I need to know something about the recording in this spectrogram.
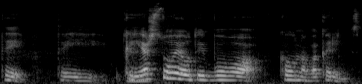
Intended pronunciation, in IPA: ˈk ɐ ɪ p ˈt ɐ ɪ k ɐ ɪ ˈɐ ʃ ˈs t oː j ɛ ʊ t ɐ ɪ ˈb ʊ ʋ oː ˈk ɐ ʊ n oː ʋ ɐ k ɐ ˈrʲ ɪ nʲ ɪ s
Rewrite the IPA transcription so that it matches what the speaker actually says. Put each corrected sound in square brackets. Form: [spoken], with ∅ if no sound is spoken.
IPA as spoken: [ˈt] ɐ ɪ p ˈt ɐ ɪ k ɐ ɪ ˈɐ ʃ ˈs t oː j ɛ ʊ t ɐ ɪ ˈb ʊ ʋ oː ˈk ɐ ʊ n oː ʋ ɐ k ɐ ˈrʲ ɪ nʲ ɪ s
